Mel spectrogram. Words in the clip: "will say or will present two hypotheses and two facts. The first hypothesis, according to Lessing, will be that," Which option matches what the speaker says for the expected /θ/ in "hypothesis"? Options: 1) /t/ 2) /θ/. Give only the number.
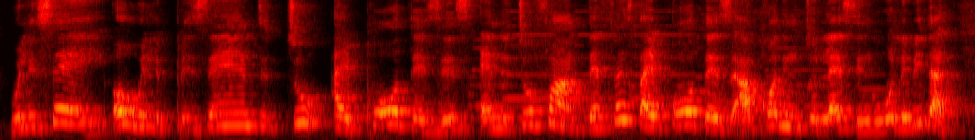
1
